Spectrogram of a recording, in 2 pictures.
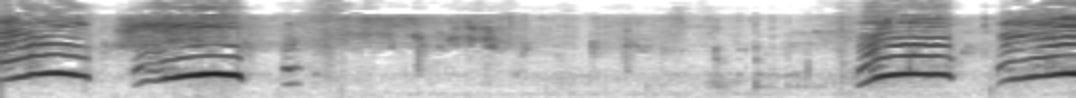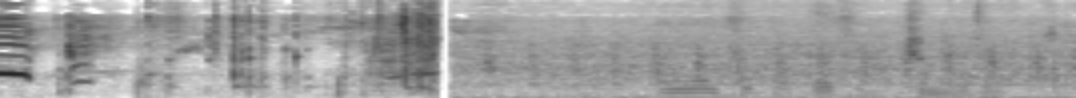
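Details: Injured baby macaque with no mother to protect him, bullied by others, gives loud shrill arched cries in two pairs, near the start and around three to four seconds, followed by scattered clicks and rustling background noise.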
